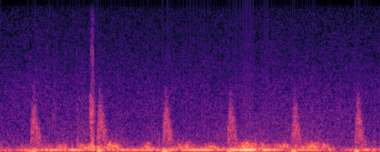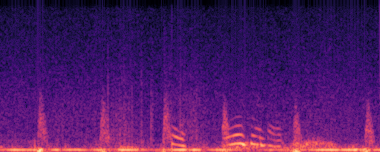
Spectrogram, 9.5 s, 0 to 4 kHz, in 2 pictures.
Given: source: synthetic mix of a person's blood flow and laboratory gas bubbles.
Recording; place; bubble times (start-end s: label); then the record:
Doppler ultrasound of blood flow; subclavian vein
1.11-1.21 s: bubbles
From the record:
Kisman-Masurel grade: 113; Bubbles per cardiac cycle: 1 to 2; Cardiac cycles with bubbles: 1 to 10%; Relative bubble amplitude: loud (0.450 to 0.775); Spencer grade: 1 (occasional bubble signal discernible with the cardiac motion signal, with majority of cardiac periods free of bubbles); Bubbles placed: anywhere in the cardiac cycle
